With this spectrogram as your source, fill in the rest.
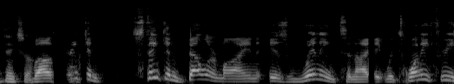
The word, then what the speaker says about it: Bellarmine: Beller Beller mine has is it mine or mean I think it's a long eye Beller mine I think Beller mine okay I think so well stin stinking bellermine is winning tonight with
